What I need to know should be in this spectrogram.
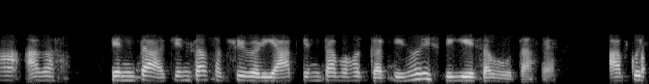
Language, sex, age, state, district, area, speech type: Hindi, female, 60+, Madhya Pradesh, Jabalpur, urban, conversation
